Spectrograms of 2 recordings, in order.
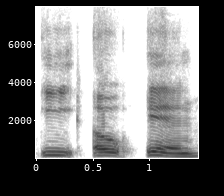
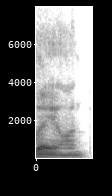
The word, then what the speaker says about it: EON: Aeon spelled E-O-N, when you would think it was Eon, but it's not. It's pronounced Aeon.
